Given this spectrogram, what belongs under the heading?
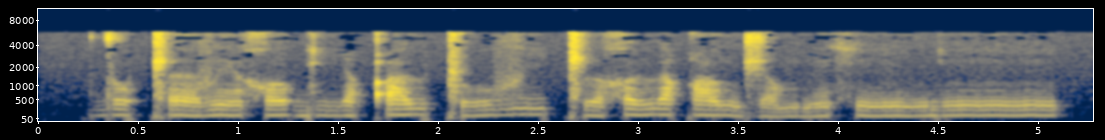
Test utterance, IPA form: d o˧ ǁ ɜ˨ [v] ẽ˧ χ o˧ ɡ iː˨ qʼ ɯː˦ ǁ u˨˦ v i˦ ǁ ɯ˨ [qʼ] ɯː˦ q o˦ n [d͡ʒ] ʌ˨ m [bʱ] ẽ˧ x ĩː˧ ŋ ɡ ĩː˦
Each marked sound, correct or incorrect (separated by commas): correct, incorrect, correct, incorrect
